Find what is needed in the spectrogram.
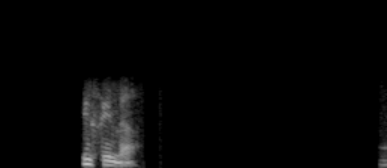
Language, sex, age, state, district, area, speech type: Santali, female, 30-45, West Bengal, Bankura, rural, conversation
